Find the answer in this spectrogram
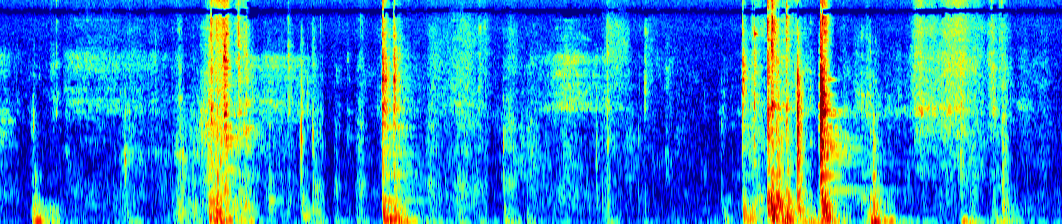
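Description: Handling knocks and clatter as the camera and a bicycle wheel are moved about on a wooden workbench: a thump near the start, others about two and four seconds in, and a busier run of knocks near the end.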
